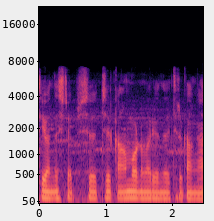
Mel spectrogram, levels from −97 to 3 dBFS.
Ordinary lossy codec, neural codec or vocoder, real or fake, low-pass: MP3, 64 kbps; none; real; 7.2 kHz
